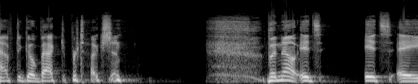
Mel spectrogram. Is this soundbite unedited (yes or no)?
yes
